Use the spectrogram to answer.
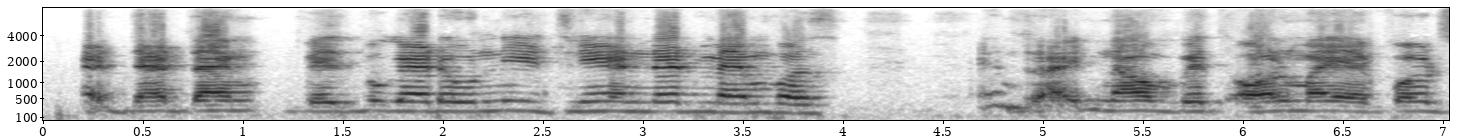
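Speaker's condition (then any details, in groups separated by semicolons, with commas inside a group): Motor neuron disease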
